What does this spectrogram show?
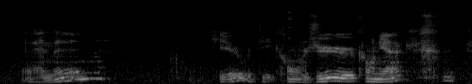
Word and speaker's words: cognac: then here with the konjour cognac I like to use the kind of like French pronunciation of it it sounds a little more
